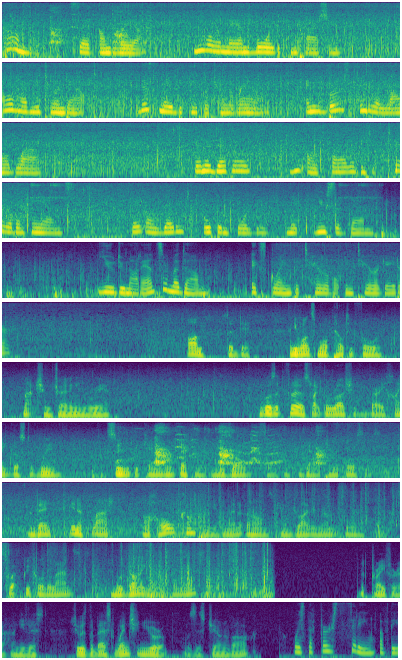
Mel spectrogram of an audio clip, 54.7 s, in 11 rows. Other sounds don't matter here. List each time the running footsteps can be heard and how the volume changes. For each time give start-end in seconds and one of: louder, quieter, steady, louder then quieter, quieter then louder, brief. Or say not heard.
42.0-48.2 louder.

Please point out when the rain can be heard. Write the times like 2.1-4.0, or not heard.
0.0-42.5.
